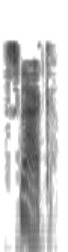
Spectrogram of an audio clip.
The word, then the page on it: sneck: British English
